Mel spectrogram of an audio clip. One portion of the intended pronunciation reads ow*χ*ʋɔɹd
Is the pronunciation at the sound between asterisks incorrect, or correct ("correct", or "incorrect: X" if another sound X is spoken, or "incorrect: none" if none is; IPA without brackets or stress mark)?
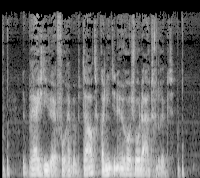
incorrect: s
